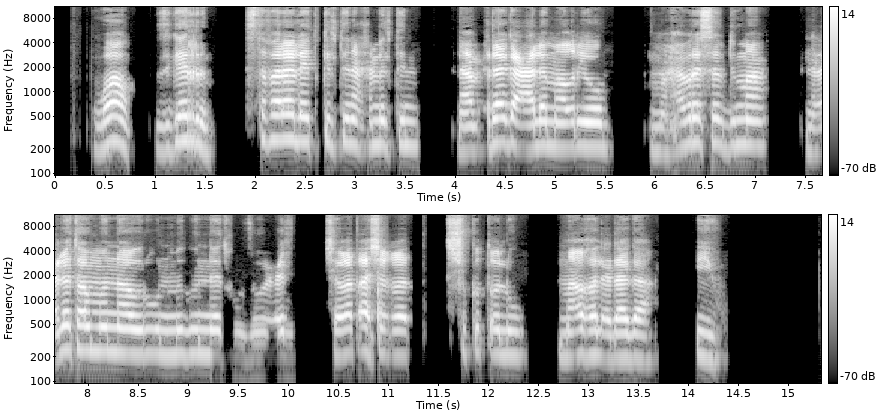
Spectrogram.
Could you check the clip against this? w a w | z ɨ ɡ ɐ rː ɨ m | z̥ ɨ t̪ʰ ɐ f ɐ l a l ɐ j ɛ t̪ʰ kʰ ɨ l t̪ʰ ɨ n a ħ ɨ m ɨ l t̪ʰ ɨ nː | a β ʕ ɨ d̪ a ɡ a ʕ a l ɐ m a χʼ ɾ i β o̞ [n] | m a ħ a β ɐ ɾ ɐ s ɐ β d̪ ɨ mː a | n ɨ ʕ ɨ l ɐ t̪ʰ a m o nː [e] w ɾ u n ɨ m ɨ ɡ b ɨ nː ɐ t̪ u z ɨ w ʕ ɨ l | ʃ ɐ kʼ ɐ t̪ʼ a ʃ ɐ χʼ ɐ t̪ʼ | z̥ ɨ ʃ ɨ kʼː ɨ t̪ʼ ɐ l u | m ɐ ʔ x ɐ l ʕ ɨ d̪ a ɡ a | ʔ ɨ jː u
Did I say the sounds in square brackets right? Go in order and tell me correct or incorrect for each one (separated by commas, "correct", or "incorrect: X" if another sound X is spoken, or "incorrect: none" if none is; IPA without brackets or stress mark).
incorrect: m, incorrect: a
